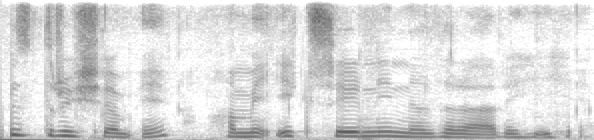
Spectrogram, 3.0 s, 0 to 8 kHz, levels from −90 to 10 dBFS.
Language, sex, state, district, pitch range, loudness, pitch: Maithili, female, Bihar, Darbhanga, 200-250 Hz, -37 LUFS, 225 Hz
